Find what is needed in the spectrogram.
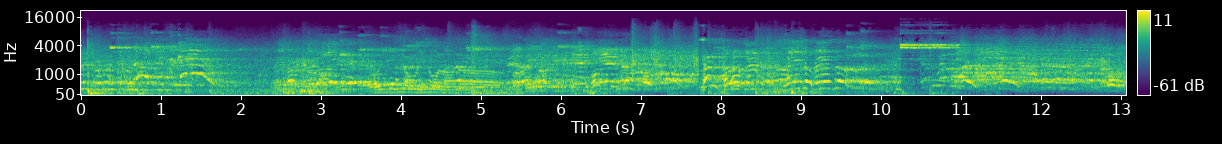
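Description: Live basketball game sound in a school gym: a ball bouncing on the hardwood court among players' and spectators' shouting voices, echoing in the hall.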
